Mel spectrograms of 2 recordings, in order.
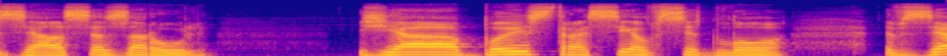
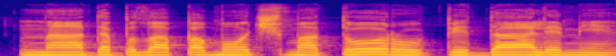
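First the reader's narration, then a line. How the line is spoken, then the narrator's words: Plain. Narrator (Russian): сказал я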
